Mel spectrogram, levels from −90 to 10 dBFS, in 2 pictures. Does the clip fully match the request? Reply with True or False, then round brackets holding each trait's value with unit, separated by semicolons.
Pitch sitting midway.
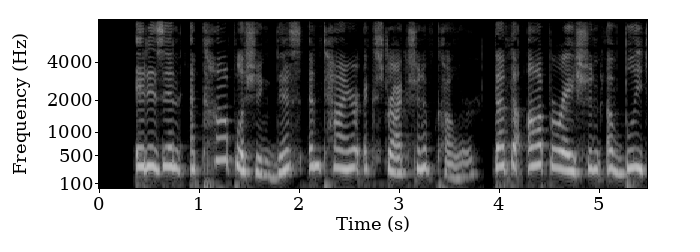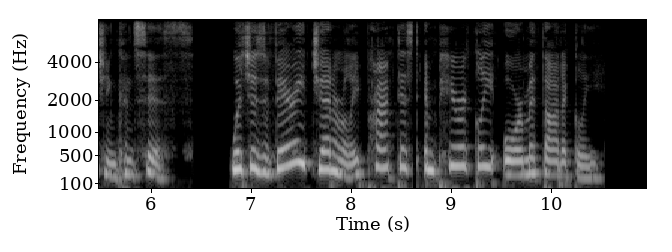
False (285 Hz)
